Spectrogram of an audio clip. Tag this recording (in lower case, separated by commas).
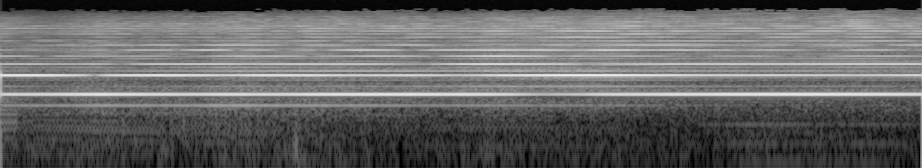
civil defense siren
